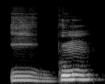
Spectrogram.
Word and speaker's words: Igun: Igun. Remember I was saying the I is pronounced like E. Igun.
